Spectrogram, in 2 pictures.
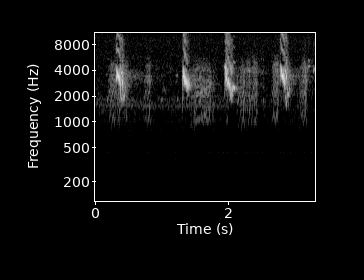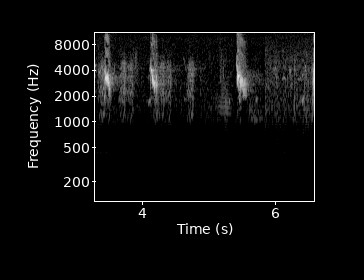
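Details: Sparrow recorded in Africa repeating loud downward-slurred chirps roughly once a second, each trailed by faint chattering notes, in an otherwise quiet setting.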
